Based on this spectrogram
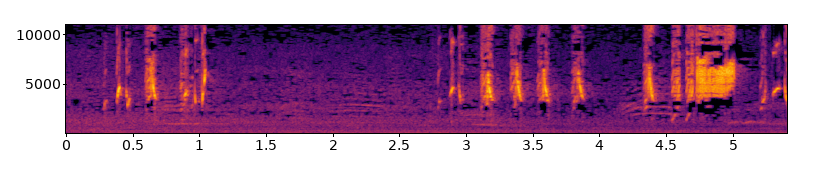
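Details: European goldfinch called khaloui, 2022: scattered high chirps, then a lively run of twittering notes ending in a buzzy rasping phrase, against a steady low hum.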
